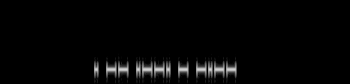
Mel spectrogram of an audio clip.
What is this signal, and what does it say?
Morse code, heard as a keyed tone, about 40 wpm, 700 Hz. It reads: EMPTY
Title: Five Letter Words - 40wpm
